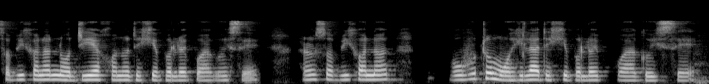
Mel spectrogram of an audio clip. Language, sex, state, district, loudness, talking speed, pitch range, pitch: Assamese, female, Assam, Kamrup Metropolitan, -17 LUFS, 110 wpm, 195-220 Hz, 205 Hz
